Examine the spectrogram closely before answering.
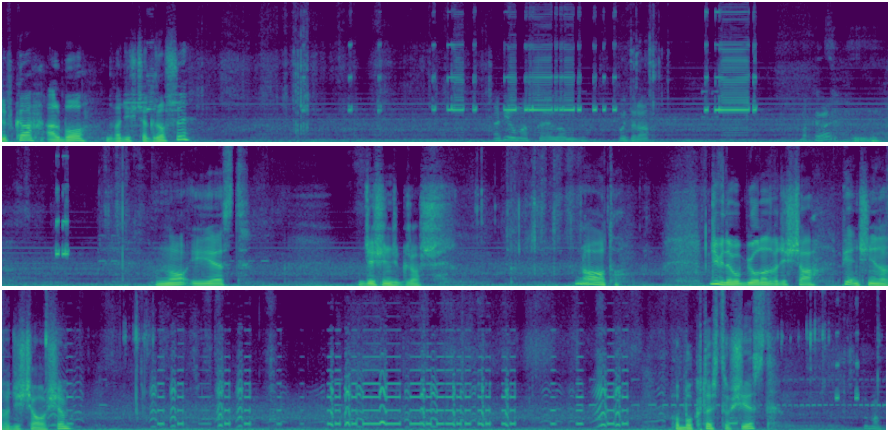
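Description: A man talks in a low voice close by, in short bursts.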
